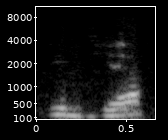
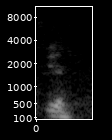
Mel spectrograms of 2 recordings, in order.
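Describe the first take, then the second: First: The 'you' is reduced to a weak 'ya'. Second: The D and Y blend into a J sound. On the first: The speaker calls it wrong. "we don't say" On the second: The speaker calls it right. "we say just"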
